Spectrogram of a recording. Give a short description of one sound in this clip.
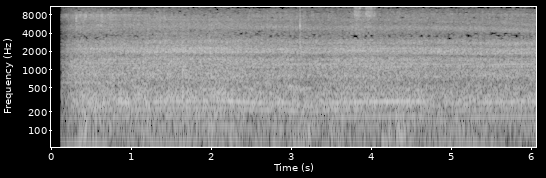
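Dirt and stones scrape and crunch under a loader bucket.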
